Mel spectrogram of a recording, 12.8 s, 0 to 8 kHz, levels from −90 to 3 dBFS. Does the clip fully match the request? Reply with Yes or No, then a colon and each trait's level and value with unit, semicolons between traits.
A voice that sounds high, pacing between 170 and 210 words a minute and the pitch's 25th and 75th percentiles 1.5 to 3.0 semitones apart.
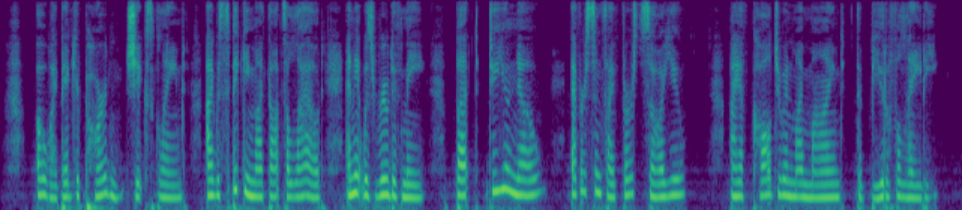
Yes: high, 205 Hz; average, 180 wpm; narrow, 2.5 semitones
